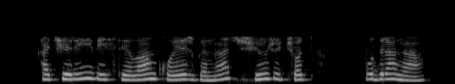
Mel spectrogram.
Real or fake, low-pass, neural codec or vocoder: fake; 3.6 kHz; codec, 16 kHz, 16 kbps, FunCodec, trained on LibriTTS, 50 frames a second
